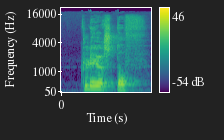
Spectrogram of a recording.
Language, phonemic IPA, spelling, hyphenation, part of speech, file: Dutch, /ˈklørstɔf/, kleurstof, kleur‧stof, noun, Nl-kleurstof.ogg
- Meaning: dye, colorant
